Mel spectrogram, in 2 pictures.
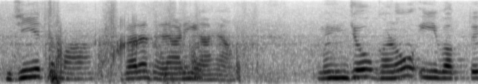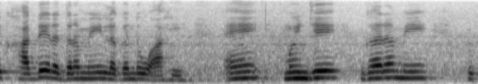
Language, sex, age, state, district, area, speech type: Sindhi, female, 45-60, Maharashtra, Thane, urban, spontaneous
